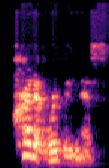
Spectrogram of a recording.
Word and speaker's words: creditworthiness: One, the rhythm, creditworthiness, ba-da-da-da-da, and the TH. This TH sounds like your phone sitting on a table and vibrating. Creditworthiness.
